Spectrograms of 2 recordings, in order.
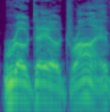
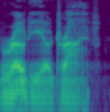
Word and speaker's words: Rodeo Drive: Rodeo Drive here in L.A., it's in Beverly Hills, one of the most famous streets on earth, and yet it's spelled like rodeo. But you would get killed in reviews if you said Rodeo Drive.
